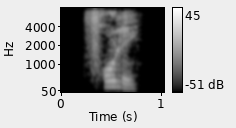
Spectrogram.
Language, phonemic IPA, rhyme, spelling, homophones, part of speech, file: French, /fʁo.le/, -e, frôler, frôlai / frôlé / frôlée / frôlées / frôlés / frôlez, verb, LL-Q150 (fra)-frôler.wav
- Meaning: 1. to brush against, touch, skim, graze, skirt 2. to verge on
